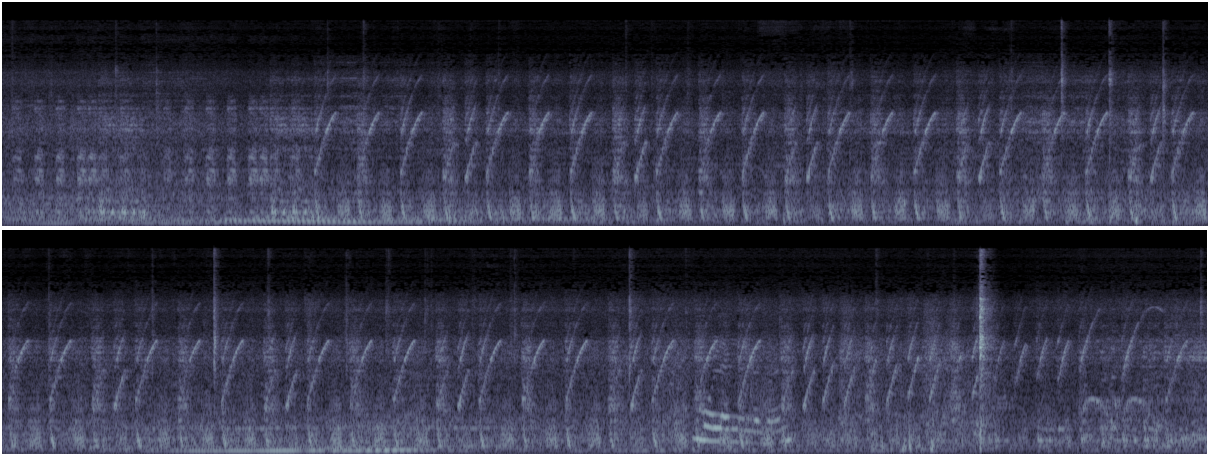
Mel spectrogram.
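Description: A young girl's bare feet patter and stamp on a hard floor.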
